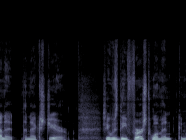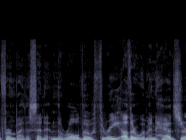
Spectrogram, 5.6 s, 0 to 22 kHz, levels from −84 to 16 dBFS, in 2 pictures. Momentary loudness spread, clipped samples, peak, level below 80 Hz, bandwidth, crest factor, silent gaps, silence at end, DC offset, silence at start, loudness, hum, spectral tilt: 11 LU; under 0.1%; -8 dBFS; -70 dBFS; 16 kHz; 20 dB; none; 0 s; under 0.1%; 0 s; -27 LUFS; none; -6.5 dB/octave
